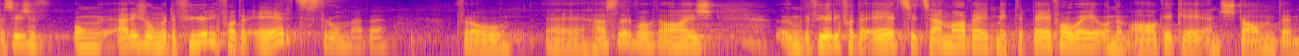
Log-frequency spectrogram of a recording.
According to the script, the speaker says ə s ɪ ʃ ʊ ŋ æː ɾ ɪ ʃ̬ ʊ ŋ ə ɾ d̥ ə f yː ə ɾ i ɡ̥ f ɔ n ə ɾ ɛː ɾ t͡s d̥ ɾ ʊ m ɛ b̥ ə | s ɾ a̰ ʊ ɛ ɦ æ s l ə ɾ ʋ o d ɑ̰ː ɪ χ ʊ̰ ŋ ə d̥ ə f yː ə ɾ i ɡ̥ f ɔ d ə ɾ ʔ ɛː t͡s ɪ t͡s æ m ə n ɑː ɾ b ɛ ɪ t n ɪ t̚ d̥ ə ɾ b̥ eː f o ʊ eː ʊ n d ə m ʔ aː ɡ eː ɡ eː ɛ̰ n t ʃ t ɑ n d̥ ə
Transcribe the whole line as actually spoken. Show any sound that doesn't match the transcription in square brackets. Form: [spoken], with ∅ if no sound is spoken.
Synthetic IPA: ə s ɪ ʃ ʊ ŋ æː ɾ ɪ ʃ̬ ʊ ŋ ə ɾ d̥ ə f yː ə ɾ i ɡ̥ f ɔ [d] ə ɾ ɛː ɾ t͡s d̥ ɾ ʊ m ɛ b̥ ə | [f] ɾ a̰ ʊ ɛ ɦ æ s l ə ɾ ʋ o d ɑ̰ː ɪ [ʃ] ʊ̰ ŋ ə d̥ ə f yː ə ɾ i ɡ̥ f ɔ d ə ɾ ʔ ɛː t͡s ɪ t͡s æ m ə n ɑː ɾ b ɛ ɪ t [m] ɪ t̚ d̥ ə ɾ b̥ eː f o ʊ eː ʊ n d ə m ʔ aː ɡ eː ɡ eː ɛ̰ n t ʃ t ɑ n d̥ ə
